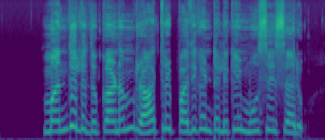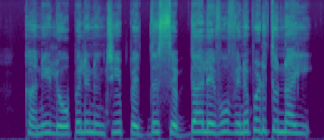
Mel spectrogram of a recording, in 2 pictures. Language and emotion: Telugu, fearful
